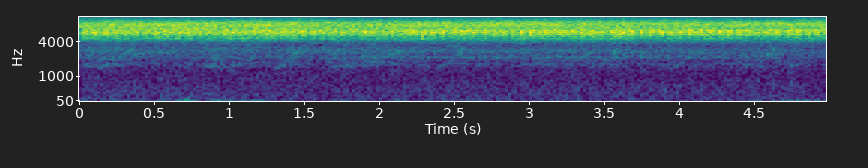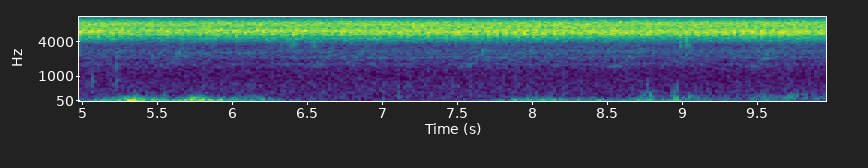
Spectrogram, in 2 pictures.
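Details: Large brown cicada singing on a tree in midsummer, wild: a steady, unbroken high-pitched shrill drone holding level throughout, with faint low thumps and soft background rustle beneath.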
